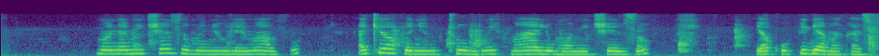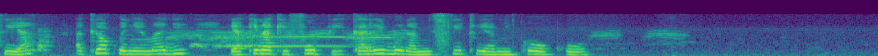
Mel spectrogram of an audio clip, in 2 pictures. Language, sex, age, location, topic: Swahili, male, 18-24, Mombasa, education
